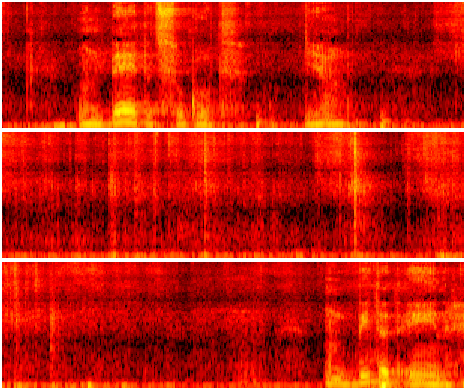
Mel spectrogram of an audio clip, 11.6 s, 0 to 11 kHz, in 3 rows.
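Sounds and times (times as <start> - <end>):
speech: 0.6 - 3.0, 10.5 - 11.5
thin book pages turning: 3.6 - 8.9.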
